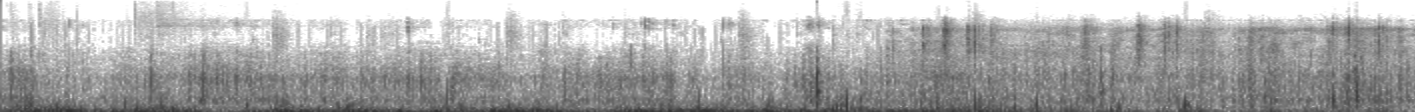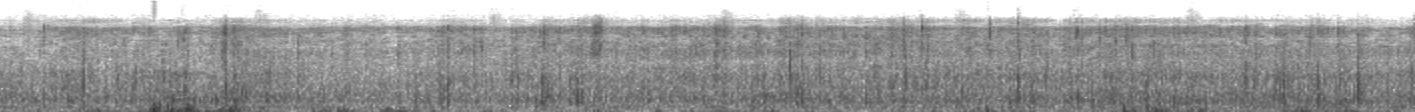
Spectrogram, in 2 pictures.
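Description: Electric unicycle rolling over a loose, stony dirt track: wind buffets the microphone with a low rumble for the first few seconds, then eases, leaving the tyre's crunch with scattered knocks and clicks from stones.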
